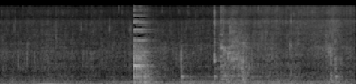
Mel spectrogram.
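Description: Mutton fat sizzling in its masala in a kadhai, being stirred with a spatula that scrapes against the pan. A single sharp metal clank comes about two seconds in.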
